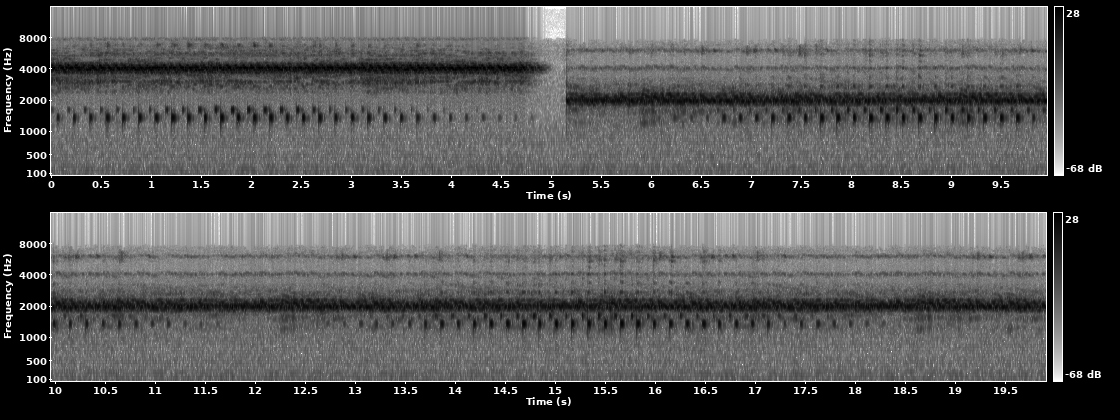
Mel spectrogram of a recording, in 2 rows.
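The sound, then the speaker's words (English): A steady, high-pitched electronic tone with a faint pulsing undertone plays for a few seconds, then drops to a lower sustained pitch that continues unbroken, part of a set of generated CE5 tones known as the Fibonacci sequence. “There's another set of tones known as the Fibonacci sequence.”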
